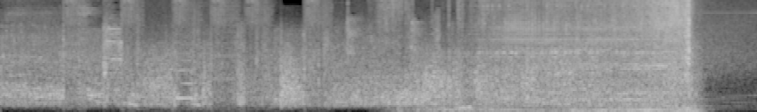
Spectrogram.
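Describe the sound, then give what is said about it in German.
A car engine roars amid clattering, banging construction-site noise, with sharp impacts in the first few seconds and a louder sustained rumble building before cutting off abruptly. “Das ist ein Auto und irgendwie eine Baustelle.”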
